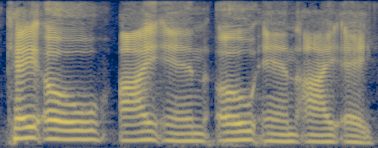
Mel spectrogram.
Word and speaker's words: koinonia: So uh, the word I'm using is the word koinonia. Koinonia is spelled K O I N, like coin, but with a K. O N I A. K O I N O N I A.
